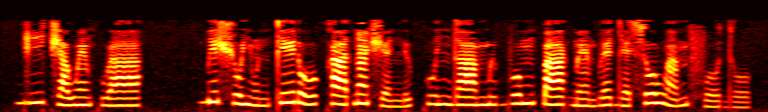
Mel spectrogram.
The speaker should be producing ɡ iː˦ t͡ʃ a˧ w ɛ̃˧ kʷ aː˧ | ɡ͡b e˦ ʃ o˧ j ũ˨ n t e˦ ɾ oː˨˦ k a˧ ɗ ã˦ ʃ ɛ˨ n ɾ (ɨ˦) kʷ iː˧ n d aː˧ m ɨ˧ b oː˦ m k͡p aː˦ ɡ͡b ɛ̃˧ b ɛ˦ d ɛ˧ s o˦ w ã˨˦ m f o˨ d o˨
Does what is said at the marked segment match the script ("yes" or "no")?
yes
